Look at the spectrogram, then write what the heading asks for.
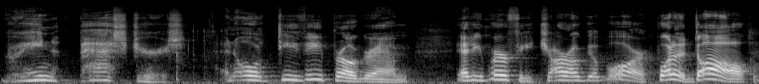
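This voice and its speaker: A man's voice: high voice, very animated, slow pace, creaky, voice pushed up, heavily acted. A man reading aloud and voicing a blunt, teasing old man who speaks in cryptic riddles. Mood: offhand. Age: older. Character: cryptic, prickly old man, former classmate.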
